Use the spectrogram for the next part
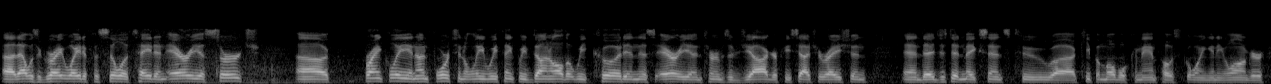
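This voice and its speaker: A man speaking as a police captain in a live TV news interview, measured and guarded, often filling pauses with "uh" and "you know". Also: medium pitch, level tone, dull audio. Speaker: police captain, investigation spokesman.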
